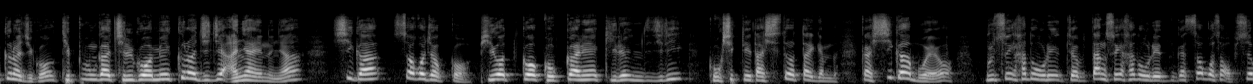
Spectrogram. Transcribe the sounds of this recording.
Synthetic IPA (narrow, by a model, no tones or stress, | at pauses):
k͈ɯnʌd͡ʑiɡokip͈umɡat͡ɕiɭɡoʌmik͈ɯnʌd͡ʑid͡ʑia̰ɲiajenːɯɲa | ɕʰiɡas͈ʌɡʌd͡ʑʌt̚k͈o̰piʌt̚k͈okok̚k͈ane̞kiɾɯd͡ʑiɾi | kok̚ɕ͈ik̚t͈eitaɕʰi̥s͈ʰɯɾʌt̚t͈aɾɯɡeɦamɲid̥a | k͈aɕʰiɡamwʌejo | muɭs͈oɡehadoɾeat͈aŋsʰoɡehadooɾedɯɲik͈as͈ʌɡʌsʰʌʌp̚s͈ʌ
